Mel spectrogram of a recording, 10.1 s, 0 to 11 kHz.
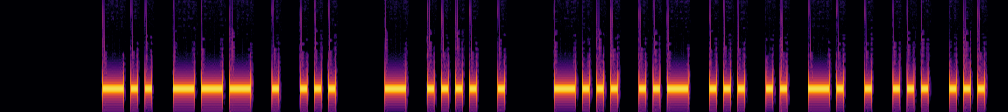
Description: Morse code, heard as a keyed tone, about 17 wpm, 700 Hz. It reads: DOES THE BUSINESS
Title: Sentences from Top 1600 Words 17wpm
